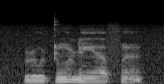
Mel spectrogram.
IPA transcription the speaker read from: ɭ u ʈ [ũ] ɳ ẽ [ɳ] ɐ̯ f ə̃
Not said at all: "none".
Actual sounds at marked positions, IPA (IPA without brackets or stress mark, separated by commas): ũ, none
